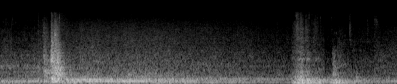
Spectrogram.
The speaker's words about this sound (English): As the boat slowed down and we began our approach to their underwater farm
